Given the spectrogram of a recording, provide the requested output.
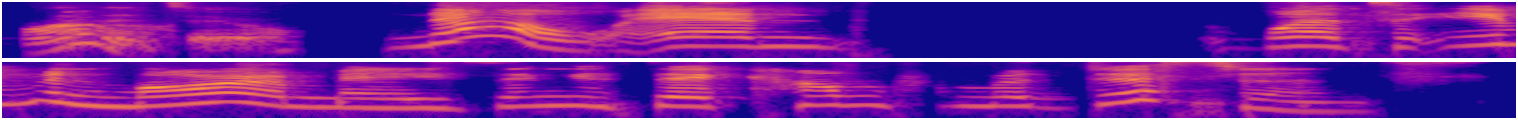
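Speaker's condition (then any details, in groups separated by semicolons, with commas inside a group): Secondary progressive multiple sclerosis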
